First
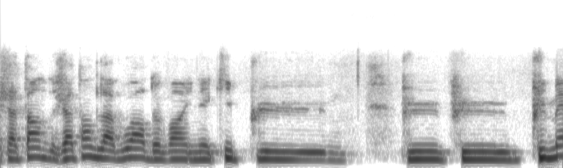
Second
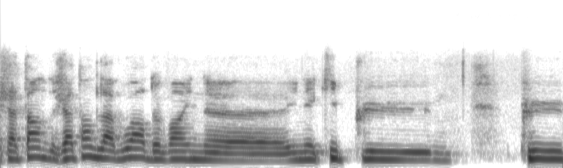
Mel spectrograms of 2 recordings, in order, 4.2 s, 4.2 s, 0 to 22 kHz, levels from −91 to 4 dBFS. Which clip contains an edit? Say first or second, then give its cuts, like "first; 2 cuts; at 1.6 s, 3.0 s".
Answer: first; 2 cuts; at 1.4 s, 3.0 s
